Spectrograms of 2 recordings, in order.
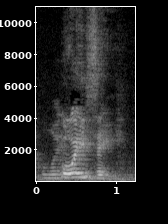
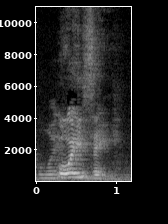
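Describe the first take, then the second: First: The middle consonant is a z sound. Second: The same.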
